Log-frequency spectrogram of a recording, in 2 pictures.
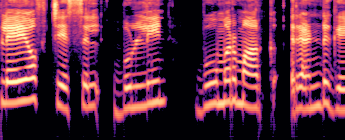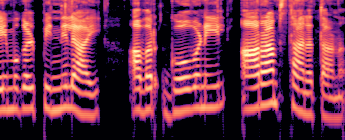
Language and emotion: Malayalam, neutral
